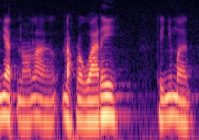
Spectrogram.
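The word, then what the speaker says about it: われ: Trong tiếng Nhật nó là đọc là ware.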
